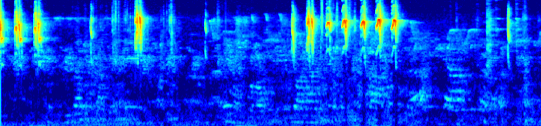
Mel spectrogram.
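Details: Velvet-fronted nuthatch, called rambatan paruh merah, in a master recording for cage birds: scattered sharp high chips at irregular intervals, then a short run of six rapid high notes, and more isolated chips.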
